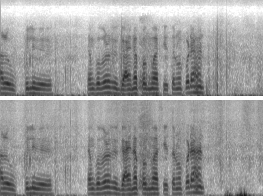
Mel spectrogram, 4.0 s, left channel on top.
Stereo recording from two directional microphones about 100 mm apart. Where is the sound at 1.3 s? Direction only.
55° right (ahead or behind).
